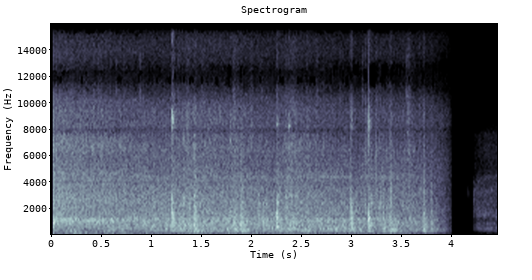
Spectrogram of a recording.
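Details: Petrol engine run-on (dieseling) after switch-off: it keeps chugging and knocking unevenly, then dies abruptly; cause suspected, not confirmed.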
